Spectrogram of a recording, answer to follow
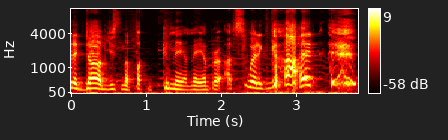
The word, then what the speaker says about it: Kamehameha: And before y'all come for my fucking throat, Kamehameha Wave is how it is actually pronounced in Dragon Ball, the original series, okay?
